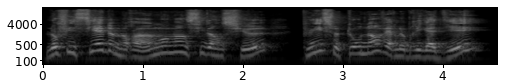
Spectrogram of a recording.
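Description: A narrator reading a war story aloud with an expressive, dramatic delivery. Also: mid-range voice, moderate pace.

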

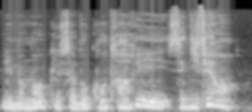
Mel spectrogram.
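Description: A man reading aloud and voicing a sly male army sergeant who talks in a mocking, confidential way, with a husky voice. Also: fairly low pitch, normal speed, warm tone. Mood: teasing.

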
